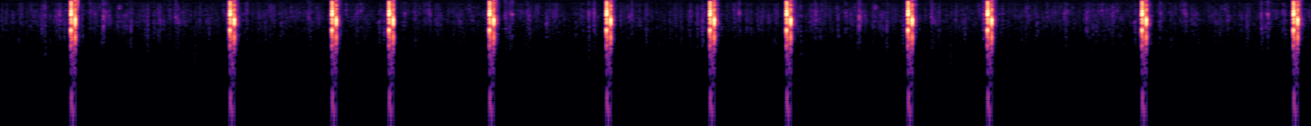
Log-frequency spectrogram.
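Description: Short sharp clicks sound one at a time at uneven intervals.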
